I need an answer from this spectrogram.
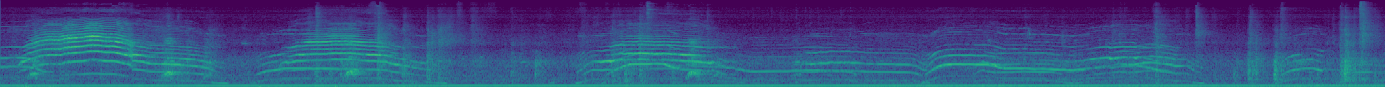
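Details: Caterwauling domestic cats in mating season, loud arching yowls rising then sliding down, repeated in long plaintive phrases roughly every few seconds, over a constant low electrical hum.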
